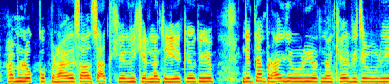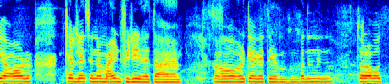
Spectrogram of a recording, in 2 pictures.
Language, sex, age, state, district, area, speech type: Urdu, female, 18-30, Bihar, Supaul, rural, spontaneous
